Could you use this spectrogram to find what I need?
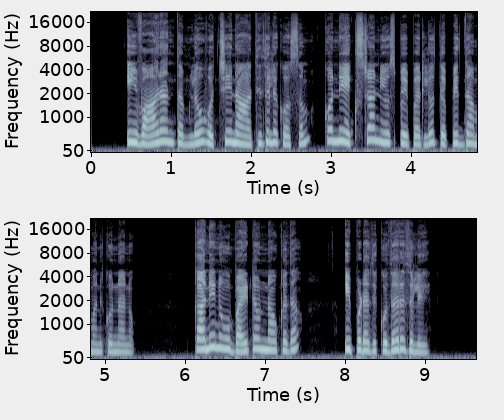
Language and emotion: Telugu, sad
